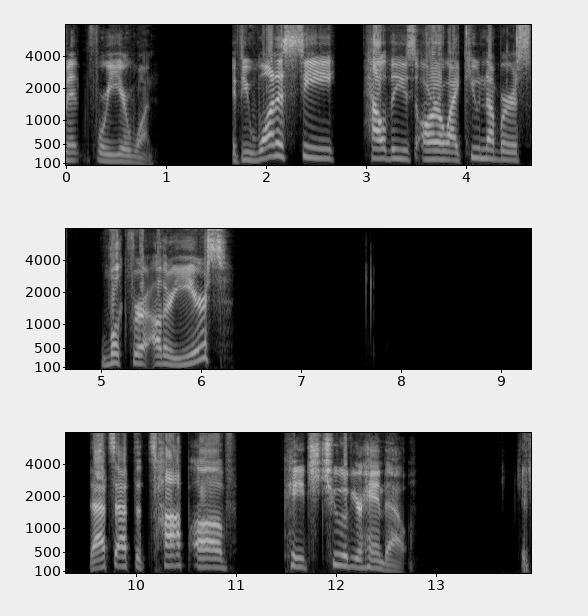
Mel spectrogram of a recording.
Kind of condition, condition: setting, live audience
